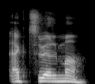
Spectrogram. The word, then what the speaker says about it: actuellement: Et me trouver si je connais actuellement le langue français ou non. Juste une petite note. Actuellement. On prononce pas le T à la fin.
